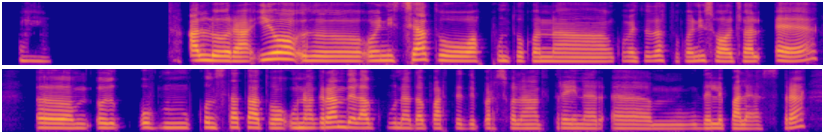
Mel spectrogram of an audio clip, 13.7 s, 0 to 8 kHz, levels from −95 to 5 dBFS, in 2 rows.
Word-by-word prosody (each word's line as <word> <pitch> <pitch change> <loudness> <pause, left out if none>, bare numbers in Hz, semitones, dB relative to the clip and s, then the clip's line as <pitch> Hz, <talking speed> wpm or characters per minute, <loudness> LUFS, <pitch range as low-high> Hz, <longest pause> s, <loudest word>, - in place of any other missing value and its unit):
Mh-mh. 205 -3 -11 1.1
Allora 225 -4 +6
io, 285 +4 +8 0.2
uhm, 215 -1 0
ho 220 - 0
iniziato 230 -1 +2
appunto 210 0 -4
con 195 -2 -2
come 205 +1 -6
ti 195 - -17
ho - - -6
detto 225 -3 -5
con 200 +1 -4
i 225 - -3
social 200 -1 0
e, 220 +5 +1 0.3
uhm, 210 -2 +3
uhm, 215 0 -2
ho 225 - -1
v 210 - -20
mhmm, 220 0 -4
constatato 225 -2 -1
una 215 0 -2
grande 235 +2 +3
lacuna 215 0 -3
da 195 0 -3
parte 200 0 -7
dei 195 0 -11
personal 195 -1 -6
trainer, 200 -2 -5
ehm, 180 -1 -7
delle 195 +1 -3
palestre 190 +6 -3
210 Hz, 145 wpm, -21 LUFS, 195-220 Hz, 1.1 s, io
